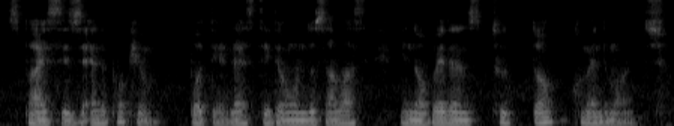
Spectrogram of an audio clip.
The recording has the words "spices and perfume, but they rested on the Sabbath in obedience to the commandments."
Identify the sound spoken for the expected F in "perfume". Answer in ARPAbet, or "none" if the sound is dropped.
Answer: P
